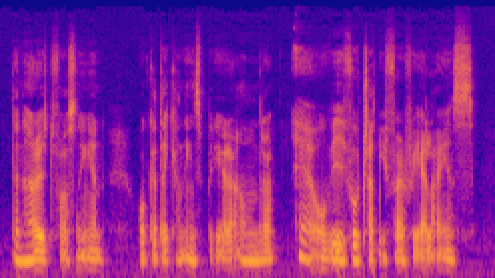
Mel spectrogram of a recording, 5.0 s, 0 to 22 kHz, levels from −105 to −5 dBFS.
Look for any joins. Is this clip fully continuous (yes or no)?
no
